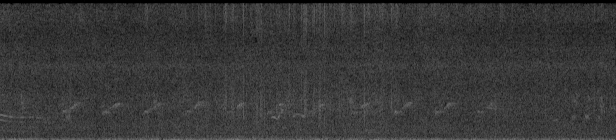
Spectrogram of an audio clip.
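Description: A bird repeats a short, high chirp about twice a second over a low rumble of wind on the microphone.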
